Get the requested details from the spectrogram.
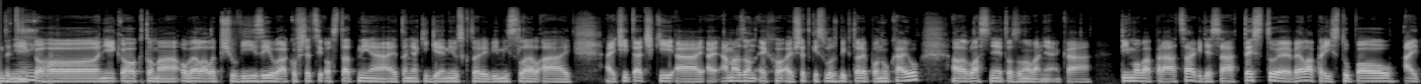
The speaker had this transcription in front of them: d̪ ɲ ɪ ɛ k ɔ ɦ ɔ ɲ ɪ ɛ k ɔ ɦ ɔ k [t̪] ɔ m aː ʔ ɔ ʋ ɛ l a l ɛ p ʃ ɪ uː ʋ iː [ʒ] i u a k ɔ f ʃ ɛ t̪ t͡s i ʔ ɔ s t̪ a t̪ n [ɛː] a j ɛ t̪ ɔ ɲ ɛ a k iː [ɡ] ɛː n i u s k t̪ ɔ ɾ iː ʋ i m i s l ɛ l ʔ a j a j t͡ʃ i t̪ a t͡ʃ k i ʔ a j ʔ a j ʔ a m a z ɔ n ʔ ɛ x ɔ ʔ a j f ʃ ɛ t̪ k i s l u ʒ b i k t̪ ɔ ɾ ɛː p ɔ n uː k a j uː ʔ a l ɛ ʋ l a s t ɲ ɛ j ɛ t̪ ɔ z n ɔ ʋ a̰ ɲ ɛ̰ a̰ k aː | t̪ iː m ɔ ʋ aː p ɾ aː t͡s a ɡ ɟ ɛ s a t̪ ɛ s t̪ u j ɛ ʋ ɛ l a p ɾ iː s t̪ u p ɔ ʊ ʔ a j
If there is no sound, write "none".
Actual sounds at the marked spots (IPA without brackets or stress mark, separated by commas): t̪, z, iː, ɡ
